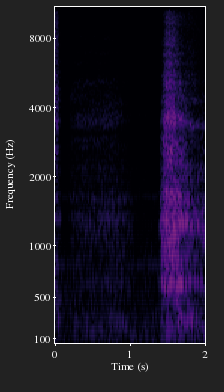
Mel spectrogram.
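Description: A man takes a quick, audible breath in through the mouth, like a gasp, about one and a half seconds in. It follows a second of near-quiet room tone, and his voice starts again right at the end.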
